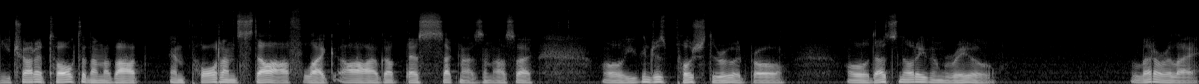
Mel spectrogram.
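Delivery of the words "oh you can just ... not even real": mocking put-on male accent, dumb-sounding. Mocking how some men reply to talk of sickness: stupid put-on male accent. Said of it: "I'm doing the fucking stupid male accent".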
